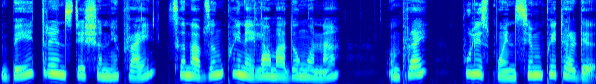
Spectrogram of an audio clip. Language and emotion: Bodo, neutral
